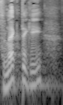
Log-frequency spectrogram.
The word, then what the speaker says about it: synecdoche: It's synecdoche. And so I've got the pronunciation guide up there, synecdoche.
